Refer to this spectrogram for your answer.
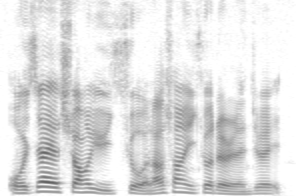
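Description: A man's voice: medium pitch, fast, smooth, dry recording. A man, co-hosting a casual chat podcast and telling stories with acted-out quotes. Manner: animated storytelling, acting out quotes, frequent laughter. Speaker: podcast co-host.

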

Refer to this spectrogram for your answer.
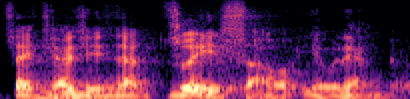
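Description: A man, a guest explaining in casual conversation, animated and laughing often. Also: on the low side, fairly quick. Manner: animated, asks rhetorical questions, laughs often.

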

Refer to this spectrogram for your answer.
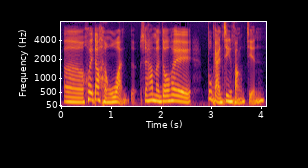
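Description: A woman's voice: fairly low pitch, moderate pace, gravelly, darkish tone, no echo. Taiwanese woman guest on a podcast, chatty, lots of little mm-hmms, dry close mic. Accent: Taiwanese Mandarin. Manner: attentive listener with frequent backchannel murmurs. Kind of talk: casual chat. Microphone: studio microphone.

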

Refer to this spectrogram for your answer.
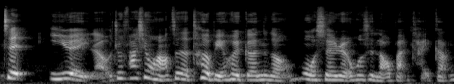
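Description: A woman's voice: mid-range voice, animated, quick pace. A young woman with a Taiwanese Mandarin accent, chatting casually as a podcast co-host and telling chatty stories with acted-out dialogue. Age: young adult. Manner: chatty storyteller who acts out dialogue. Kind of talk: casual chat.

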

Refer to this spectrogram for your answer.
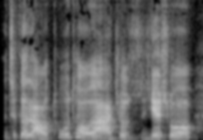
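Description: A woman's voice: medium pitch, fairly quick, a bit bright. A woman retelling a children's story, explaining words as she goes, with frequent restarts and fillers.

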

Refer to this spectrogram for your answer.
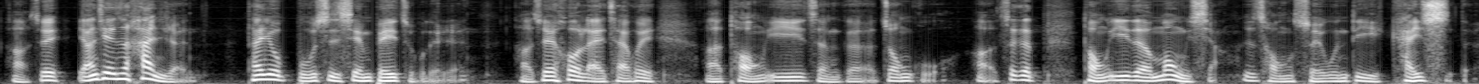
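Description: A man with a Taiwanese Mandarin accent hosts a radio history program, speaking in a loose storytelling way that is dotted with little filler particles. His voice sits at a middling pitch. The studio sound is dry and close. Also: animated, moderate pace, a little mellow, no room sound. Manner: chatty, frequent filler particles.

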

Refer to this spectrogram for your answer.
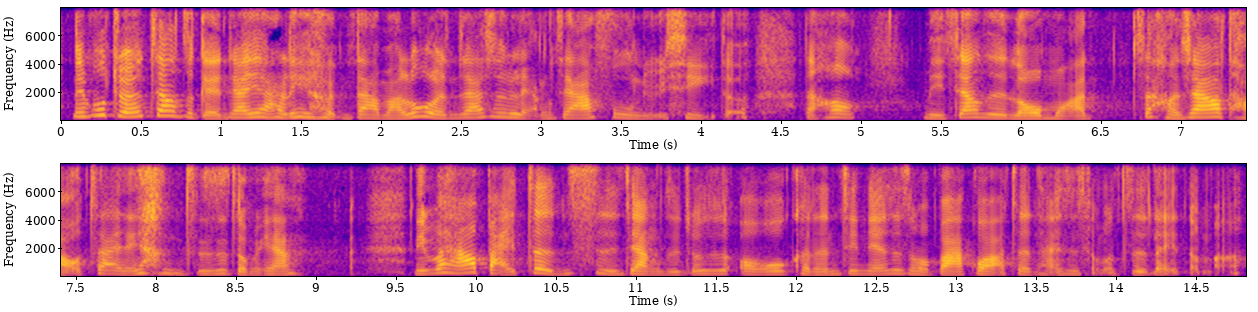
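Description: A woman's voice: mid-range voice, brisk. A young woman with a Taiwanese Mandarin accent, hosting a podcast and telling stories casually, with lots of fillers and frequent laughter. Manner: chatty, laughs often, many fillers. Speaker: podcast host. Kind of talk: casual storytelling monologue.

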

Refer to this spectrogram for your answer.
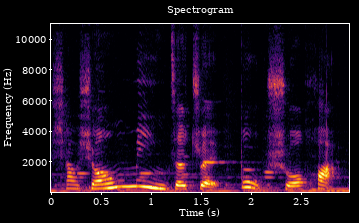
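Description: A woman narrating a children's story in a gentle, clear way. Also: high-pitched, animated, takes it slowly. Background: music.

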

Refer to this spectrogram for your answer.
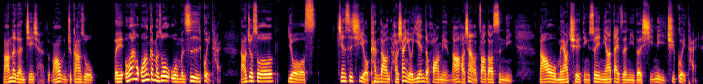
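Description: A man's voice: mid-range voice, brisk. A man in his twenties with a Taiwanese Mandarin accent, co-hosting a casual podcast and telling stories with plenty of slang and swearing. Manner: animated, profane storytelling full of slang. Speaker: podcast co-host. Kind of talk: casual chat.

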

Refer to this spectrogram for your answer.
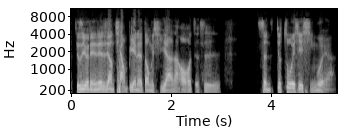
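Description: Male host, thoughtful questioner, deep tone, a bit muffled lo-fi recording. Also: sing-song, fairly quick, a bit bright, dry recording. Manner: thoughtful, reflective follow-up questions. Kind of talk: casual interview hosting. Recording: slightly dull lo-fi audio.

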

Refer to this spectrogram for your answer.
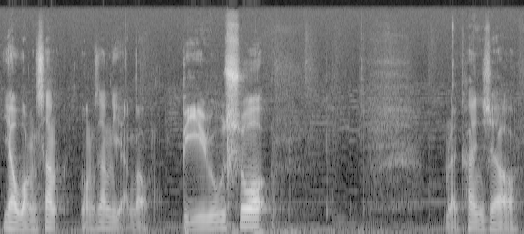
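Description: A man teaching English pronunciation in a lesson, explaining patiently and demonstrating words slowly. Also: low voice, mellow, soft background music. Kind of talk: radio-style English lesson.

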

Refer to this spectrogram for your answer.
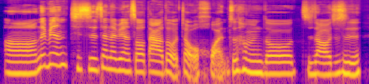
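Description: Young taiwanese woman gushing a story fast, giggly, dead dry studio sound. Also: mid-range voice, a little mellow, smooth, dry recording. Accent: Taiwanese Mandarin. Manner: rapid, giggly, chatty. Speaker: podcast guest. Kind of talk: casual storytelling chat.

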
